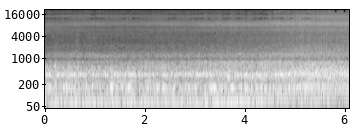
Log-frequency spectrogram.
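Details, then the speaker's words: Airboat carburetor tuning after idle mixture adjustment: engine idles and picks up cleanly on quick throttle blips, no stumble or flat spot between idle and acceleration; carb transition sounds smooth. "all you're trying to feel for is if there's a flat spot between idle and Exel pry good"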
